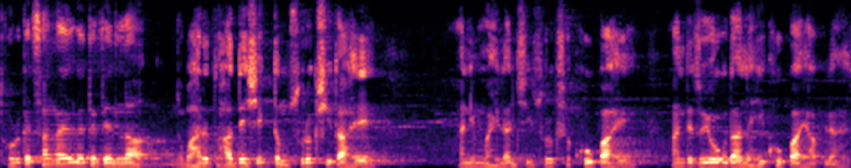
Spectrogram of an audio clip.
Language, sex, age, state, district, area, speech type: Marathi, male, 18-30, Maharashtra, Ratnagiri, urban, spontaneous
